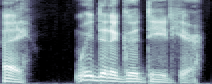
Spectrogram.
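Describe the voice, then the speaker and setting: An actor playing a weary, laconic stalker in a video game, a hardened loner with a terse, guarded, deadpan delivery. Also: male voice, deep voice, measured pace, dry recording, clean studio sound, full character voice. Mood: curt, dry. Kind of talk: isolated game dialogue lines.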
